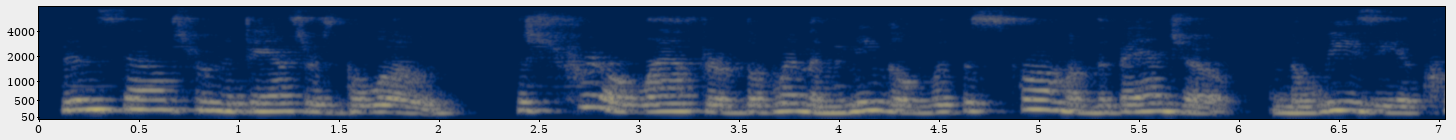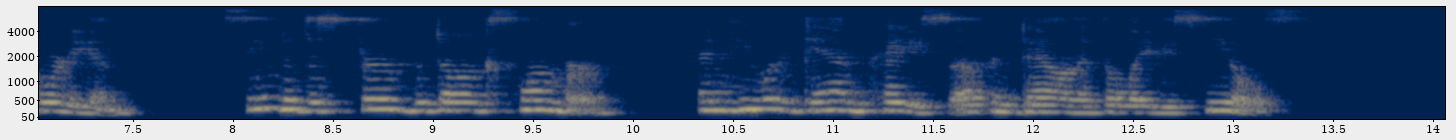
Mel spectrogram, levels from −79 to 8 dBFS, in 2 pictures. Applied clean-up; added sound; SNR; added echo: neural mask model DeepFilterNet 3.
